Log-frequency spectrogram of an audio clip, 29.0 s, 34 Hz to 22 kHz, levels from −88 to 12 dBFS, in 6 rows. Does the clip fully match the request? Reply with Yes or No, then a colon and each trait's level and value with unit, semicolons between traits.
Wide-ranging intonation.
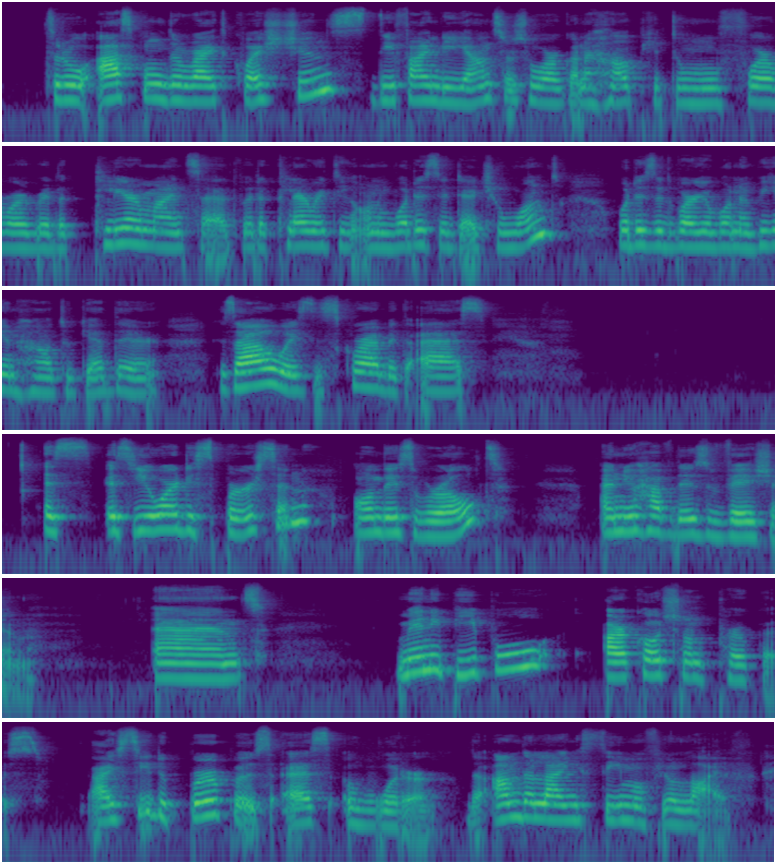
No: average, 3.3 semitones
